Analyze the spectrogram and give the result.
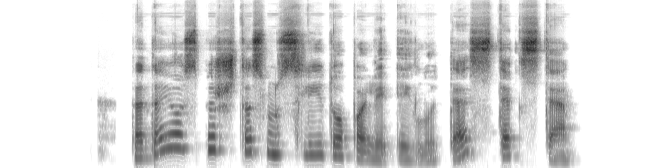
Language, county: Lithuanian, Alytus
